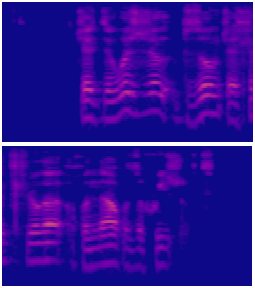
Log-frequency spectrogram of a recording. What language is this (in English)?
Kabardian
